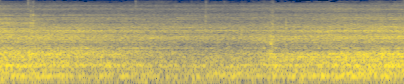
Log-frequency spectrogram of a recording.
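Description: Steady low background hiss and hum of room noise, dipping slightly in the middle.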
